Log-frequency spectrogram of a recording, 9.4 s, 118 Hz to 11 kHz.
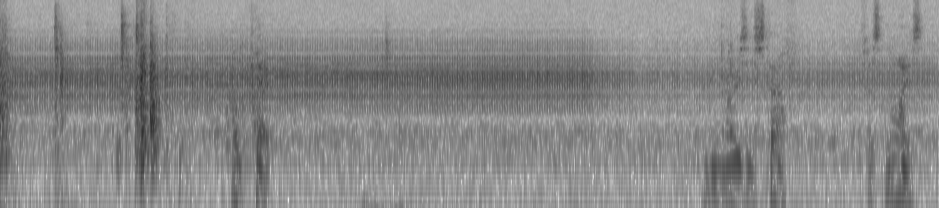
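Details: Nordmende Traviata 59 tube radio, after capacitor work, hooked to shortwave antenna: steady hiss and crackle with faint whistle and occasional chirps, no station coming through; just shortwave static noise.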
